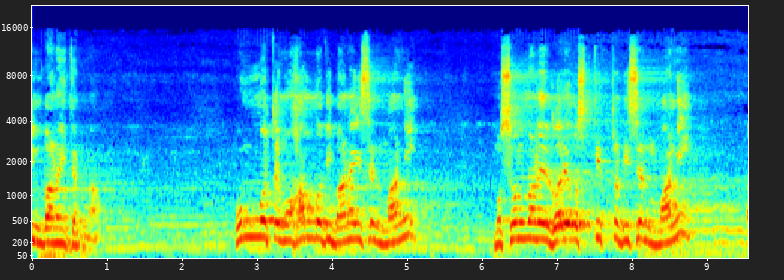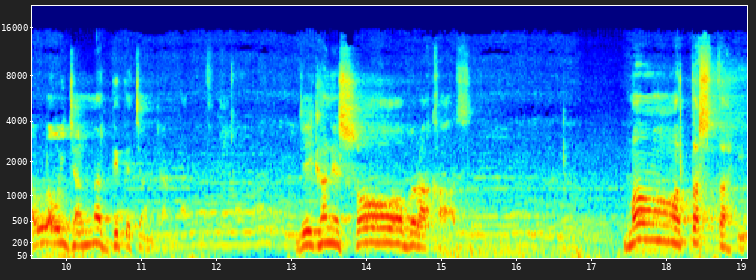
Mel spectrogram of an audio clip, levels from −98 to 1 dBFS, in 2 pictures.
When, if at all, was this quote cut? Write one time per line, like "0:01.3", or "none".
0:15.6
0:17.3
